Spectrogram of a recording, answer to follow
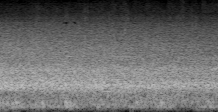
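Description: Football stadium crowd: a steady noise of many voices from the stands.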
